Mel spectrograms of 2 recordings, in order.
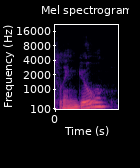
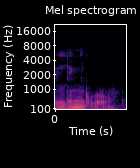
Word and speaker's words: Lingule: And I believe I was pronouncing it as Lingule, but I believe I saw it written in IPA somewhere, and it's actually Lingual.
